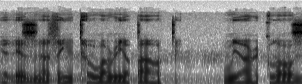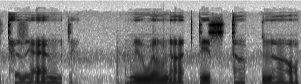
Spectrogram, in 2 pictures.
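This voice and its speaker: Over faint background music, a man does a put-on character voice at a fairly low pitch and a moderate pace. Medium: machinima. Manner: calm, flat, measured.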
